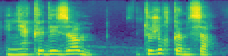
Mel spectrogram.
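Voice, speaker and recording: Easygoing young man with a teasing, relaxed delivery, as a woman reading aloud gives him lines. The voice stays close to the reader's own. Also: medium pitch, normal speed, husky, lightly acted.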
